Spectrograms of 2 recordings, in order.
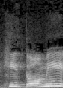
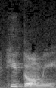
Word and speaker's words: Hitomi: Hitomi, it's almost like the T is a TH. Hitomi.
